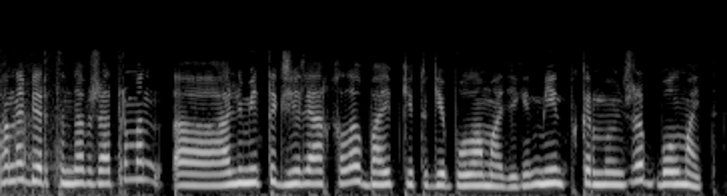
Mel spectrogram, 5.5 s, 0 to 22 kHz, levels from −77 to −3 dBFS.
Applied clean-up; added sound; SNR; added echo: none; none; none; none.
